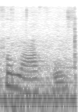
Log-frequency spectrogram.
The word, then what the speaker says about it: falafel: I've heard of falafels. It rhymes with waffles.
